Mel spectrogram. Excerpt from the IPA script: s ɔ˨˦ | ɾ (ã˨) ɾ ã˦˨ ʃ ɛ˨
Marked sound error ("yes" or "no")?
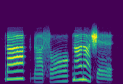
yes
